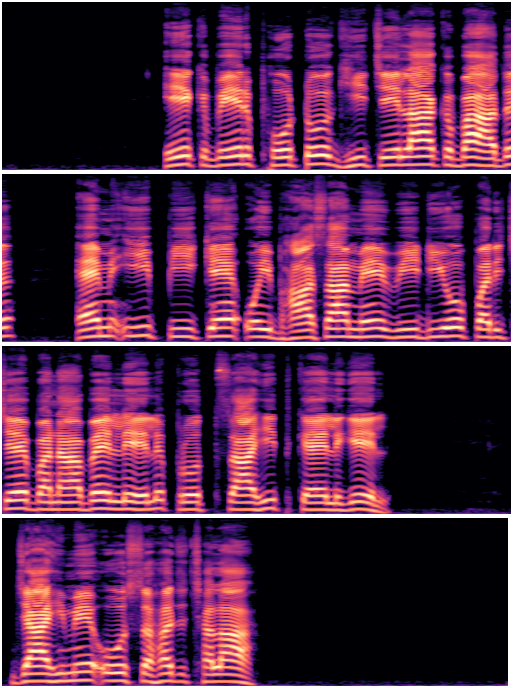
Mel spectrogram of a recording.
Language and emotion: Maithili, neutral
